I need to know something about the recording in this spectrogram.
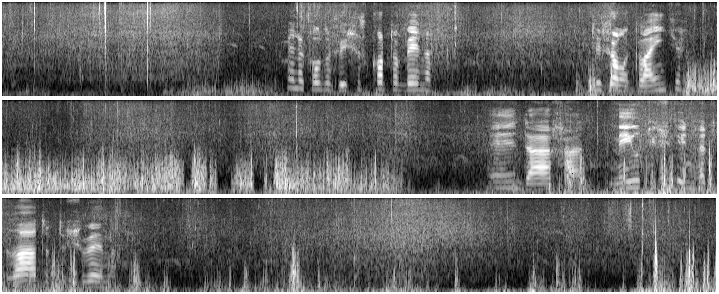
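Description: Wind gusts outdoors by open water.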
